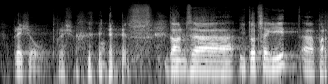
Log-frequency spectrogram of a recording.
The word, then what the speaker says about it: Prešov: Es pronuncia Prešov. Prešov.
